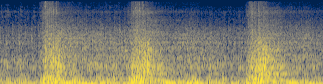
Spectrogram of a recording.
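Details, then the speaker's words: Vintage British motorcycle on a new temporary ignition system lashed to the frame, timing set: three clean throttle blips rising crisply and settling to a steady idle without misfire; smooth, best it has ever sounded. "It sounded good, revved good. But that was the best it's ever sounded. I mean, it really sounds good, real smooth."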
